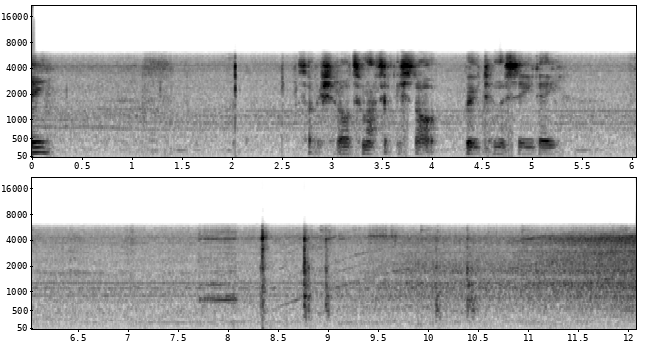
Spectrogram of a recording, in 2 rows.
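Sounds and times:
cd drive whirring: 0.0 - 2.7, 5.4 - 12.0
cd drive clicks: 7.0 - 10.6.

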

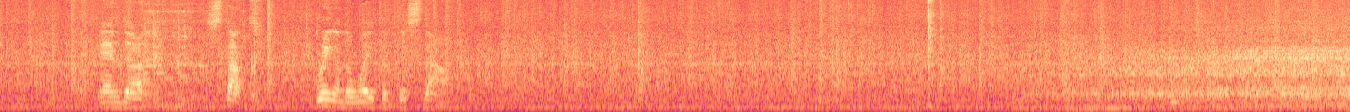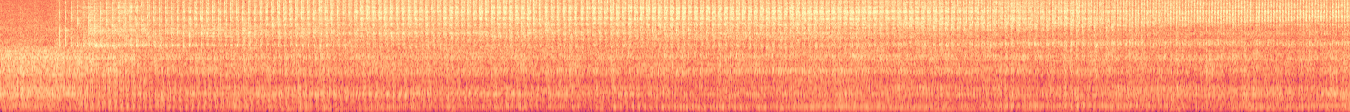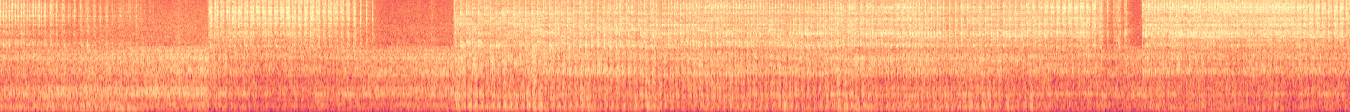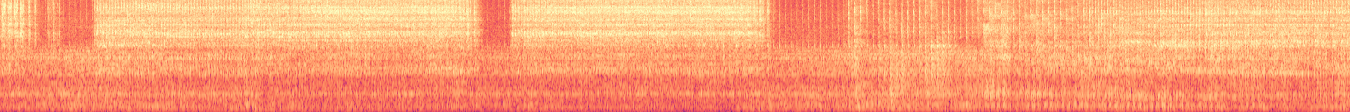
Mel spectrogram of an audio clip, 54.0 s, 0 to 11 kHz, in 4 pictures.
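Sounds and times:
lathe humming: 1.0 - 2.6, 9.8 - 54.0
gouge cutting wood: 12.8 - 30.8, 31.5 - 54.0.

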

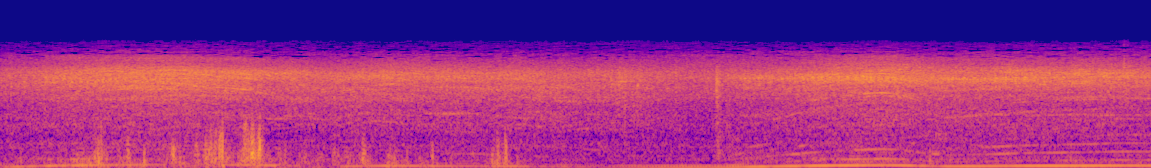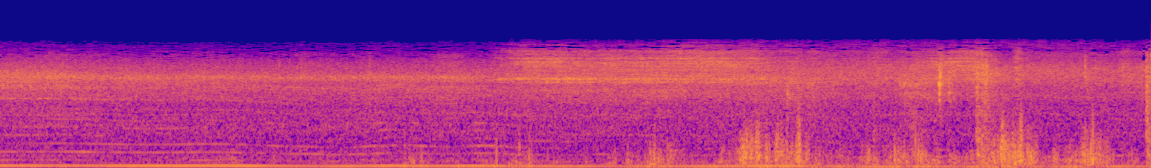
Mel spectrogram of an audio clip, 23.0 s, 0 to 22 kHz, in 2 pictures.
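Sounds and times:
diesel engine running: 0.0 - 23.0.

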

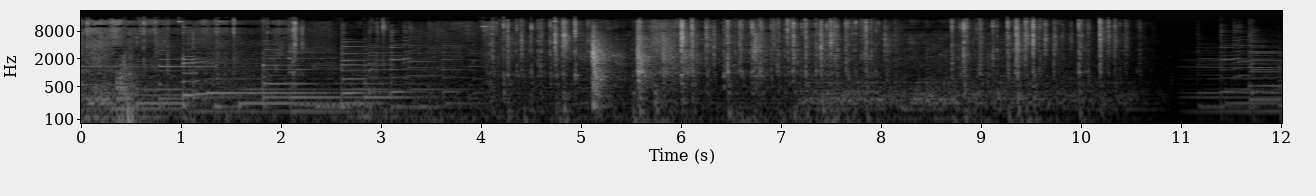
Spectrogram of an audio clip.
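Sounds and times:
typing on keyboard: 4.0 - 8.0, 8.7 - 10.6.

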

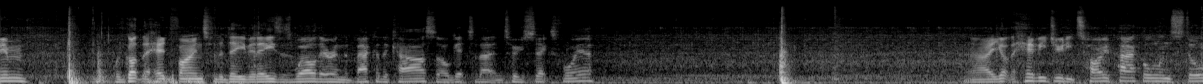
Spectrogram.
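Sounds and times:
car engine idling: 0.0 - 12.0
car door shutting: 0.6 - 1.2, 7.8 - 8.4.

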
